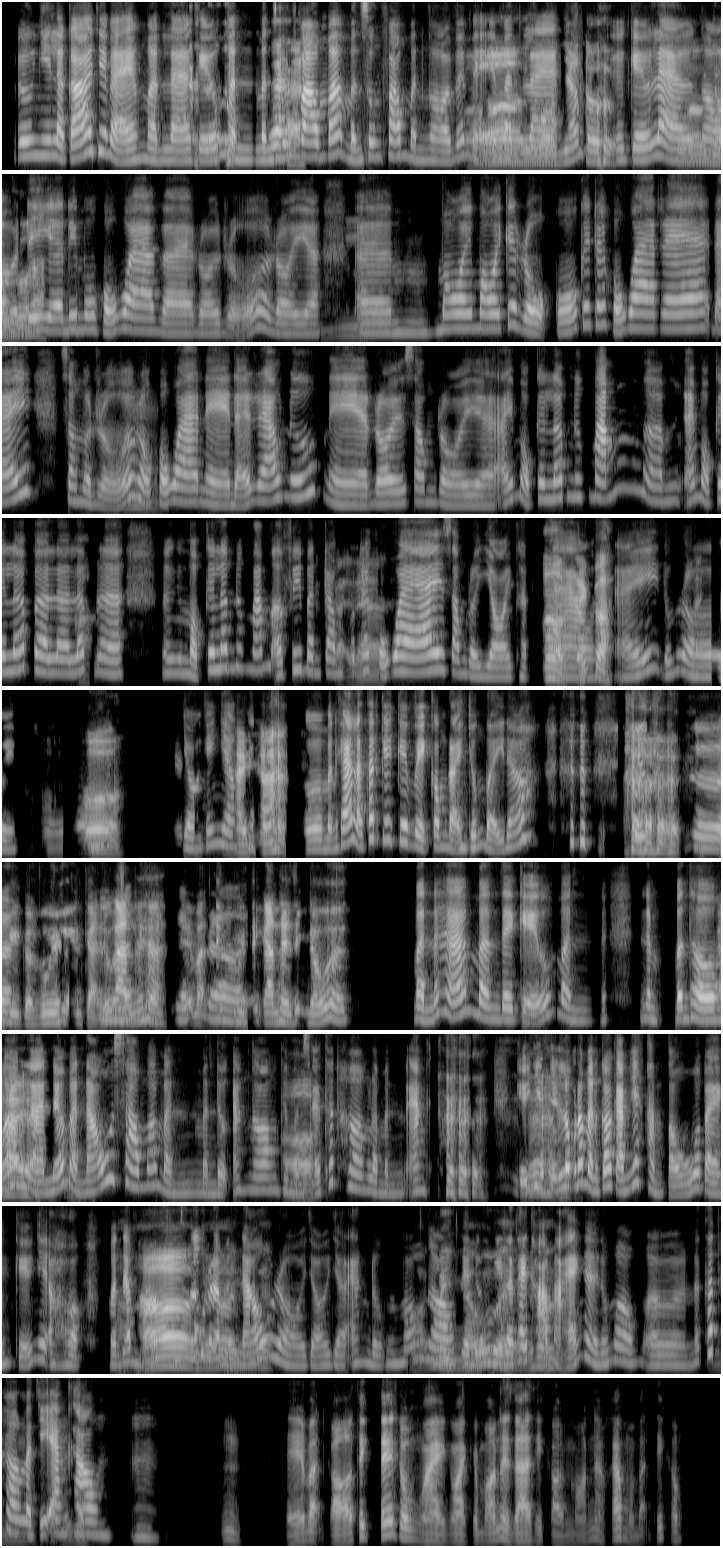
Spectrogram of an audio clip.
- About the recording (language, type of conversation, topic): Vietnamese, podcast, Những món ăn truyền thống nào không thể thiếu ở nhà bạn?
- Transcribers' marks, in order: laugh; laughing while speaking: "vô"; tapping; laughing while speaking: "ha"; laugh; other background noise; laugh; laugh; laughing while speaking: "đúng không?"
